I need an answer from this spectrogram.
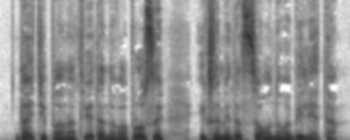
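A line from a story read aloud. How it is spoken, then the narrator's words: Quiet request. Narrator (Russian): Кузнецов тихо попросил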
